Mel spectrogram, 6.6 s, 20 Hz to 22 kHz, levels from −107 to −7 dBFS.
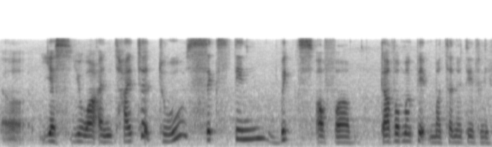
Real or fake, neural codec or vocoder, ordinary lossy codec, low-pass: real; none; none; 7.2 kHz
